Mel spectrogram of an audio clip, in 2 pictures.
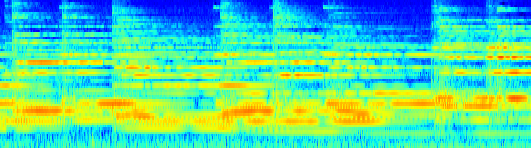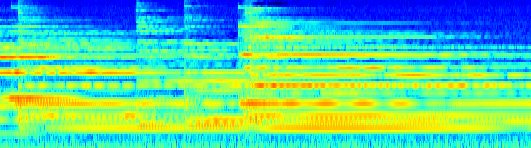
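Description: Handbell choir playing a slow piece: chords of struck brass handbells that ring on and overlap, a fresh chord every second or so. A fuller chord struck about eight seconds in is left to ring.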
